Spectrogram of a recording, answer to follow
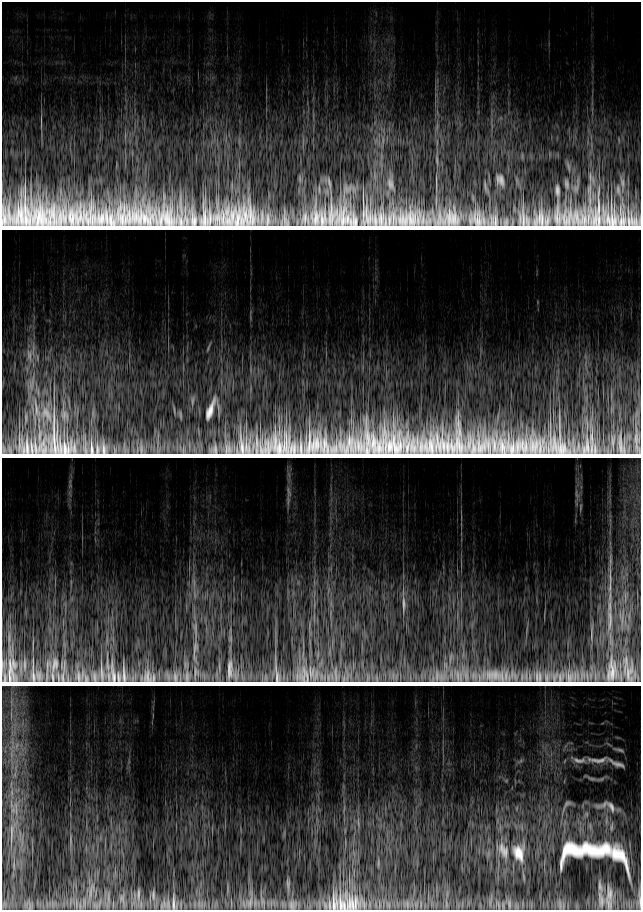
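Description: Wind buffeting the microphone over open sea, a fluctuating low rumble, with water lapping around a boat and a short noisy burst about three quarters of the way through.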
